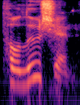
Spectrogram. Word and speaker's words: pollution: uh um uh Bin whenever you see this type of ending okay with that uh here we go that Tio n okay that uh that uh TI is going to sound more like an sh okay and uh and we would usually either pronounce that ending like an un sound like pollution or pollution okay either one is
